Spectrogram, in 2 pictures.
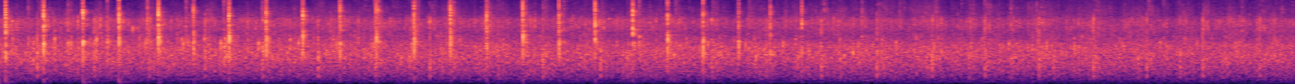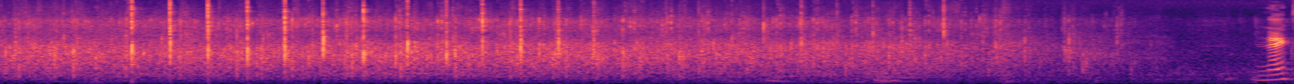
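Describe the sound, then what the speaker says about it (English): Audience at a city State of the City and employee recognition event applauds the assembled city staff, a long sustained round of crisp clapping from a large crowd that fades out near the end. "if we could give them a round of applause"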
